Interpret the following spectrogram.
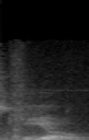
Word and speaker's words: Keogh: For example, my last name is Keogh, but it has a very strange spelling, Keogh. Right, but the GH is silent.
